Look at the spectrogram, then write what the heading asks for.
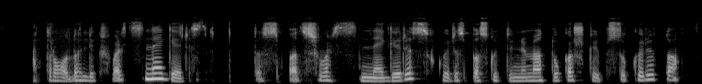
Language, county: Lithuanian, Šiauliai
